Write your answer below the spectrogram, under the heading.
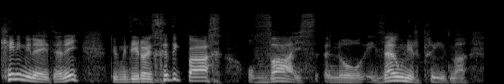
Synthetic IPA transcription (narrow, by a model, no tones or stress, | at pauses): kʰɪnimineɨd̥hənid̥wɪwɪndiɾoːɨð̥χədɪɡ̚baːχɔvaɨθənoːlˠivɛwnirpʰr̥iːðma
